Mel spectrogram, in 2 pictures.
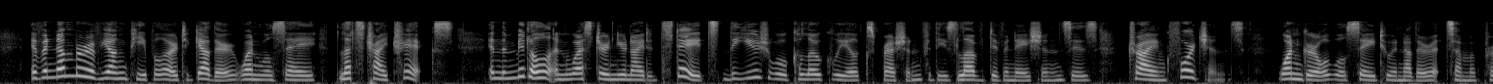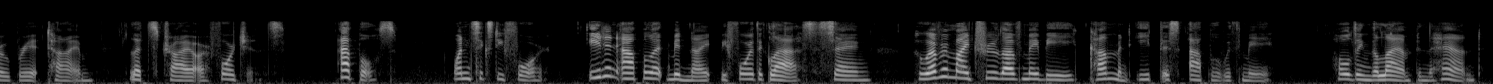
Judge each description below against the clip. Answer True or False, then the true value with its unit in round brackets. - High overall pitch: True (220 Hz)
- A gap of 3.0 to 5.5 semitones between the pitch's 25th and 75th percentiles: True (4.5 semitones)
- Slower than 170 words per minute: True (155 wpm)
